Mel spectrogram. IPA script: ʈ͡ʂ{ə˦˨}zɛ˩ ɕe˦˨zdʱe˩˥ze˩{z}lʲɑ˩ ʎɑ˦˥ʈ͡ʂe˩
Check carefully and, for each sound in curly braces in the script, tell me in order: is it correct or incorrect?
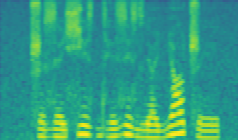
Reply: incorrect, correct

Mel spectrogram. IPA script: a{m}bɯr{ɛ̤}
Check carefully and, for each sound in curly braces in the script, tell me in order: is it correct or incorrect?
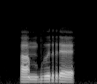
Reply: correct, incorrect

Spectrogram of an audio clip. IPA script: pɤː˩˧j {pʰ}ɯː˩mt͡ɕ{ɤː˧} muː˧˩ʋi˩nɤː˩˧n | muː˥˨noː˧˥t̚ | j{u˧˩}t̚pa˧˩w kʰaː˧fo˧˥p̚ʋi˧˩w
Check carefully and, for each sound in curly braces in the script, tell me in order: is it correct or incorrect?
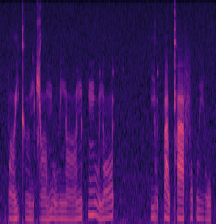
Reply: incorrect, incorrect, correct

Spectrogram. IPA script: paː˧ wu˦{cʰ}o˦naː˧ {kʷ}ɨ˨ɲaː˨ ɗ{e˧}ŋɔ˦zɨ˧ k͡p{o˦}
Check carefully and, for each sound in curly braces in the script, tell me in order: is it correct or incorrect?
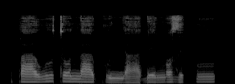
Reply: incorrect, correct, correct, incorrect

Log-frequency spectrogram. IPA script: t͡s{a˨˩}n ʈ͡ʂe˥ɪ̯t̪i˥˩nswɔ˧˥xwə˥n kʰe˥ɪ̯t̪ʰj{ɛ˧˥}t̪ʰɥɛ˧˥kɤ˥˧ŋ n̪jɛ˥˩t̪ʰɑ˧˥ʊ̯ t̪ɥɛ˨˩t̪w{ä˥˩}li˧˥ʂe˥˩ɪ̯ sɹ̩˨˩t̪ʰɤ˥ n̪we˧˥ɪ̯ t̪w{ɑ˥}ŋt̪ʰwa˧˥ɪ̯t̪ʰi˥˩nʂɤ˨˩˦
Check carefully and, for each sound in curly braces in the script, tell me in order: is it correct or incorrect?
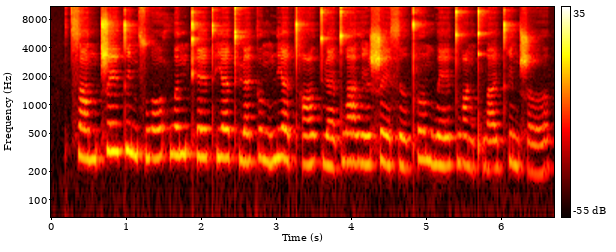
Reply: correct, incorrect, incorrect, incorrect

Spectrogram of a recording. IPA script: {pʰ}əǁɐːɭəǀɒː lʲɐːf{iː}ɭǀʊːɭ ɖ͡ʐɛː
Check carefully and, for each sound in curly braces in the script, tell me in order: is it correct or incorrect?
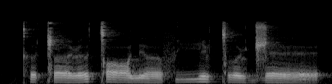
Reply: incorrect, correct

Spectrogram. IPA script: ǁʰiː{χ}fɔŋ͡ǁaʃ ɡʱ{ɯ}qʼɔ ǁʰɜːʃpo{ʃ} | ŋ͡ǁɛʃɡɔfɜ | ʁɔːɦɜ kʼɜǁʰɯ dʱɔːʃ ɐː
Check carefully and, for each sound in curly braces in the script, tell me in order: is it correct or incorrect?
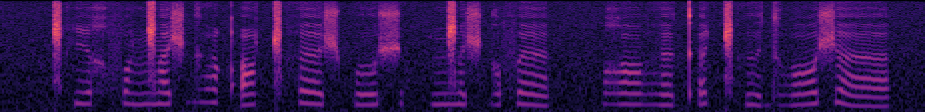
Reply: correct, correct, correct

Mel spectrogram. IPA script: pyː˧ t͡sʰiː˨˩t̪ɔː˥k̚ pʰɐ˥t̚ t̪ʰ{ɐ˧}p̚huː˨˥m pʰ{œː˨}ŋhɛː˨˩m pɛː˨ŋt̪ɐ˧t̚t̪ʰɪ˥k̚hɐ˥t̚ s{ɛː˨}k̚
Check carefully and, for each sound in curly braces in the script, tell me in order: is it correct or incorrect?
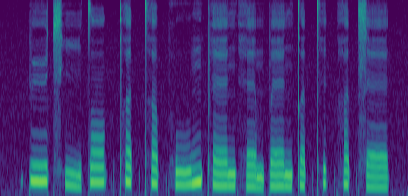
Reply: correct, incorrect, correct

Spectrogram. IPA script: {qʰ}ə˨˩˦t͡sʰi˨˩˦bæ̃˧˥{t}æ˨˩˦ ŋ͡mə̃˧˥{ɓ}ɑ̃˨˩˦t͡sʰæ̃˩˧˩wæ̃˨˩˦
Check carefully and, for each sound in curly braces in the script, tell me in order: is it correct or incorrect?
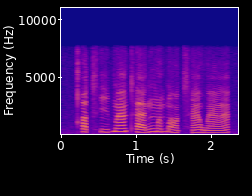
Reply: correct, incorrect, correct

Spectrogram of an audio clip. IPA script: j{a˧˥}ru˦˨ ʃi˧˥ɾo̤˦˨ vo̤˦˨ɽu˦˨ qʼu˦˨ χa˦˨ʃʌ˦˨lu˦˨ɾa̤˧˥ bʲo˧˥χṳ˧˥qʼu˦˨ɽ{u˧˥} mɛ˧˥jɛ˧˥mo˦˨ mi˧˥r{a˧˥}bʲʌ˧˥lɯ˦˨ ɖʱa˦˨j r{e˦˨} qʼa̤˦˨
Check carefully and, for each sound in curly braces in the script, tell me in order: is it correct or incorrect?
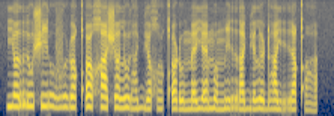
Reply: incorrect, incorrect, correct, correct

